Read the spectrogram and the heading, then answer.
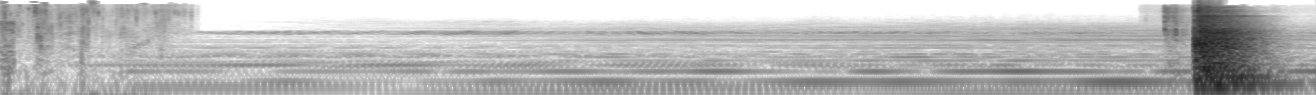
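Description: A low, eerie droning hum fills a quiet space, then near the end a single loud, heavy, dull thud from a hallway lands with a muffled impact. No one speaks.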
